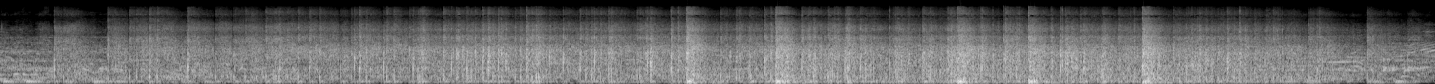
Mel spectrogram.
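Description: A string of firecrackers going off in rapid crackling, with several louder bangs between about seven and twelve seconds in, over crowd noise.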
